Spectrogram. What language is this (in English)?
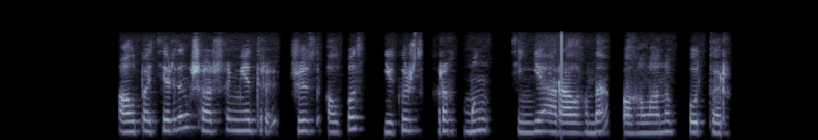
Kazakh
